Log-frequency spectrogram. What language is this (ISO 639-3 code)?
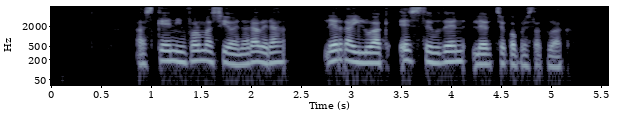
eus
